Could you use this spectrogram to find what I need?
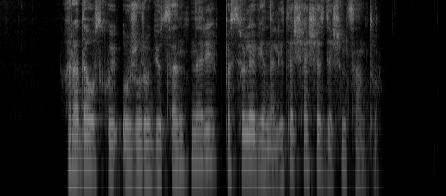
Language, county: Lithuanian, Vilnius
